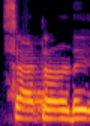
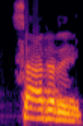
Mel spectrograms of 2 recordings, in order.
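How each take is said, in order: First: "सैटरडे" as SAT-ER-DAY, every letter; full r and d in "सैटरडे"; common mispronunciation. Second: "सैटरडे" softened to sa-ta-rey; quick tapped middle in "सैटरडे"; correct pronunciation. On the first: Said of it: "लेकिन हम पढ़ते क्या है". ("सैटरडे" को सै-टर-डे) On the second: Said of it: "इसकी pronunciation क्या है". ("सैटरडे" को सैटरे जैसा) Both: Shown as a demonstration.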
